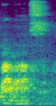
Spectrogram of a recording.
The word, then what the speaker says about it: Lammas: So Lammas is pronounced Lammas, but it's written Lammas.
